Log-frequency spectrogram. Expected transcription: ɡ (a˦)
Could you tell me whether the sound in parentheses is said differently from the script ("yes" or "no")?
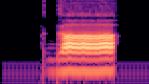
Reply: no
